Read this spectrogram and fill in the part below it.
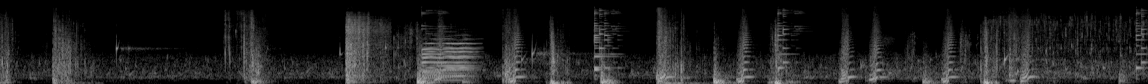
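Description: Video game sound effects thump and chime in quick bursts.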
